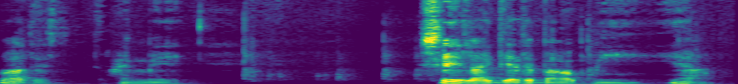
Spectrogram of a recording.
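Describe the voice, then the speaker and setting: Guest, Dutch man, 60s, unhurried, hesitant, lots of fillers and restarts. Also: mid-range voice, gravelly, darkish tone, breathy edge. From Netherlands. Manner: slow, halting, with many repeated words and fillers. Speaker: guest, meditation teacher and author. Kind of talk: podcast interview.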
